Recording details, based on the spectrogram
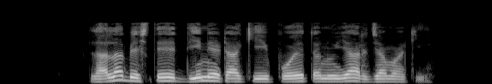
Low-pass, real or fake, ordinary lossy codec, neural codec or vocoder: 7.2 kHz; real; MP3, 64 kbps; none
